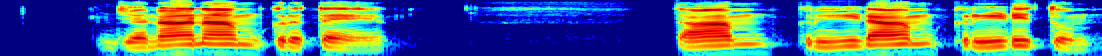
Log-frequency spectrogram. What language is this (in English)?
Sanskrit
